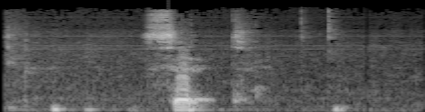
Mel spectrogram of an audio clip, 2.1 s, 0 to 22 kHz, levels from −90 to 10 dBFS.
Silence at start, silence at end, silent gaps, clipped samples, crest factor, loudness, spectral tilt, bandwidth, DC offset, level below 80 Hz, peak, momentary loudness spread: 0.05 s; 0.4 s; none; under 0.1%; 18 dB; -15 LUFS; -3.5 dB/octave; 16.5 kHz; under 0.1%; -42 dBFS; 0 dBFS; 20 LU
